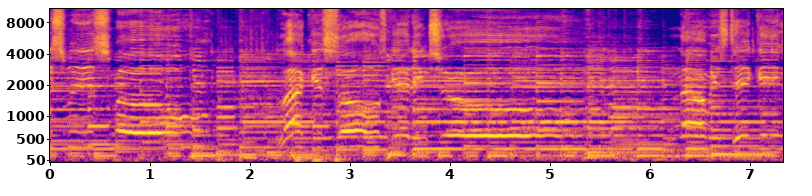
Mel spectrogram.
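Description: A band playing a twangy, country-flavoured song with guitars to the fore, some notes bending up in pitch about two to three seconds in.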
